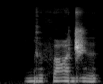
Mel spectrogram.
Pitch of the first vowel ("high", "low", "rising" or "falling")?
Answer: low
